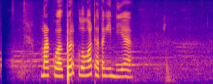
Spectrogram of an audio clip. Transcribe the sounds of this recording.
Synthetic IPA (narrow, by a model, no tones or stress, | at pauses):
markwalb̥ərkluŋɔɖ̥ä̤t̪əŋindia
